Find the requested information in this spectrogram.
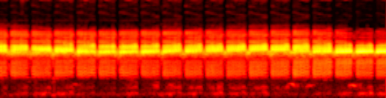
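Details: At night in Pakistan, frogs give a steady series of loud, nasal, pulsed croaks, roughly three to four per second and very even in rhythm, with faint deeper croaks in the background.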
